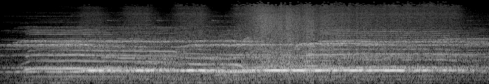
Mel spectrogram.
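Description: A metro train in a Madrid metro station, a few stops from the city center, gives off loud, sustained high-pitched whining tones. The tones shift slightly in pitch over a steady rumble and hiss, with no voices.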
